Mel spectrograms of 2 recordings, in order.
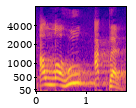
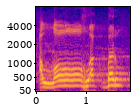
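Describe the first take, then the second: First: The last word ends on a clipped consonant. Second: The last word ends on an added vowel. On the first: The speaker pauses at the end of the phrase. "Jadi mengapa kok dibilang bar? Karena wakof" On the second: The word keeps its full grammatical case ending. "Akbar yang betul adalah akbaru"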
